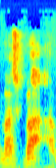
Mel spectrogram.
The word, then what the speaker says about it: Moskva: If people, if people started calling it Moskva, which is how it's actually pronounced mm.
